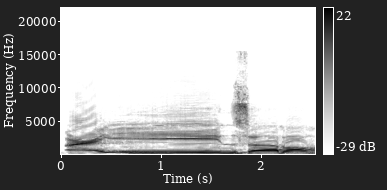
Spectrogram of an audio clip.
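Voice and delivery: slow sung spelling of the letter; drawn-out recitation. Shown as a demonstration. Teacher chanting letters for a child, slowly. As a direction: stretch each syllable like a chant. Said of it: "ملاؤ".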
